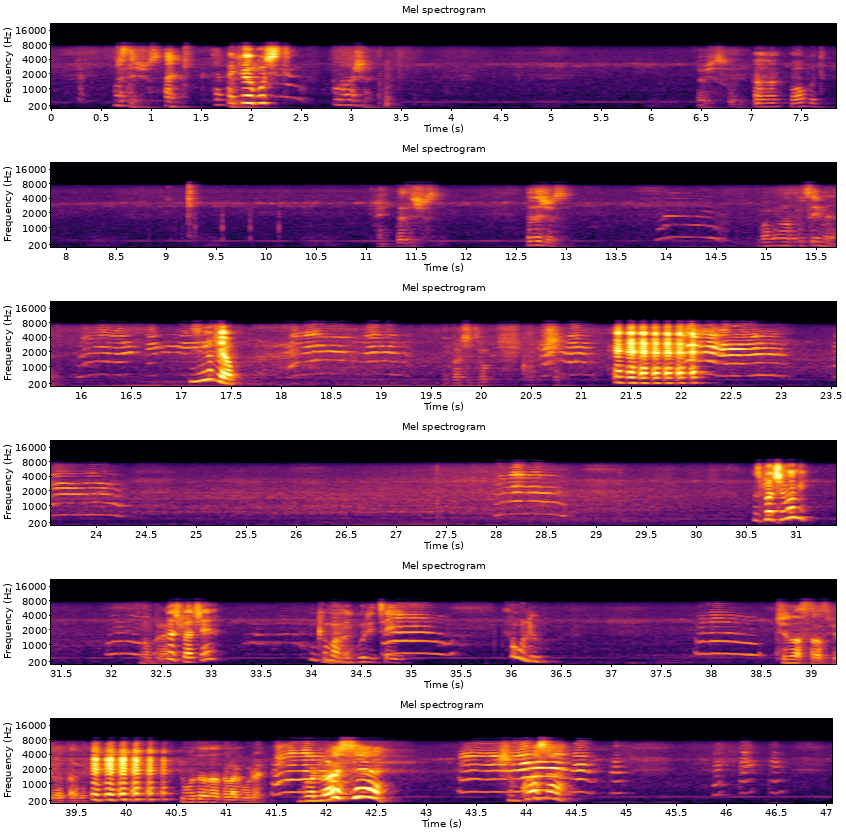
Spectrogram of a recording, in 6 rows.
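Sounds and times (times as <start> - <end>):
cat meowing: 1.8 - 2.6, 13.9 - 14.6, 15.9 - 19.4, 20.6 - 21.3, 22.0 - 24.4, 28.0 - 28.8, 31.9 - 32.5, 33.3 - 34.0, 34.7 - 35.5, 37.8 - 38.6, 41.4 - 42.3, 43.3 - 45.1.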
